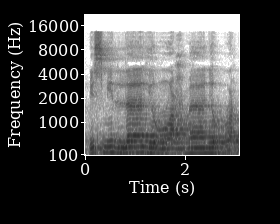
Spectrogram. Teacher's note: Dia orang baca bismillahirrahmanirrahim, nggak sah, nggak ada tasydid pada ra, harus ditasydidkan bismillahirrahmanirrahim, begitu harus jelas nampak tasydidnya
